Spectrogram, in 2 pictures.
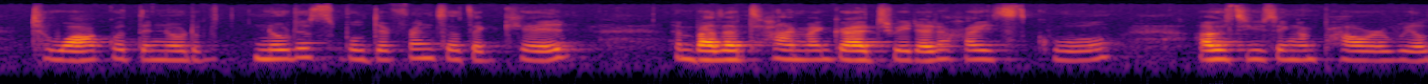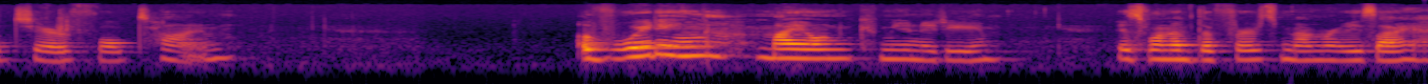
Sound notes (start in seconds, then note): none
